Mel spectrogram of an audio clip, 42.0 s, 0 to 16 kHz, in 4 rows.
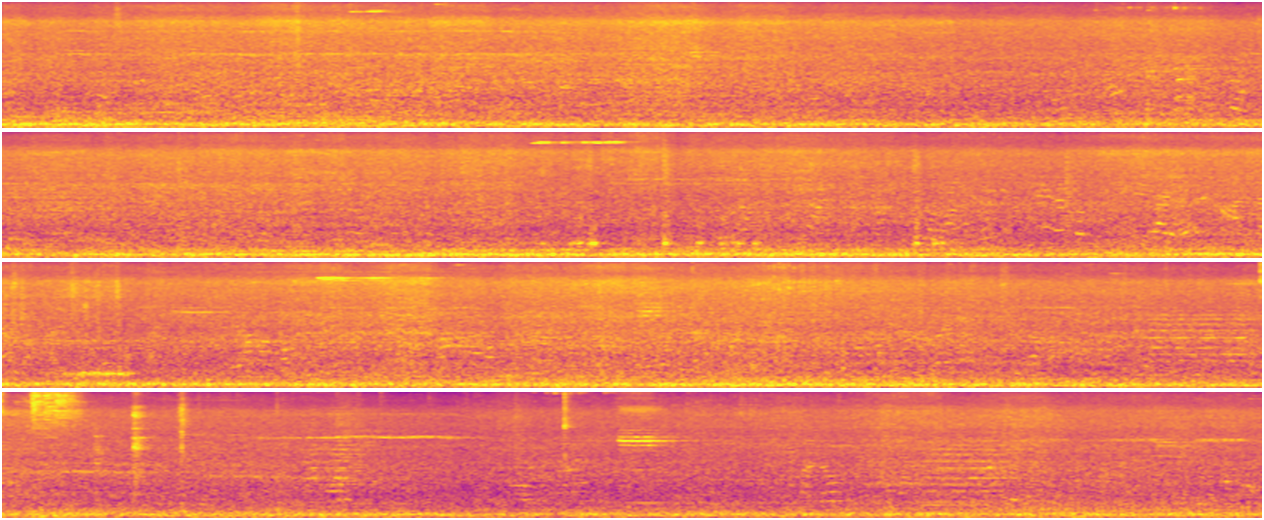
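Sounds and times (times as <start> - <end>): voices: 0.0 - 36.9, 37.9 - 42.0
city street traffic: 0.0 - 42.0.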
